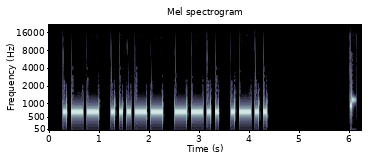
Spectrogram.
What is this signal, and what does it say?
Morse code, heard as a keyed tone, about 15 wpm, 700 Hz. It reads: W3ZL
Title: USA Callsign DE Callsign - 4 Characters - 15wpm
